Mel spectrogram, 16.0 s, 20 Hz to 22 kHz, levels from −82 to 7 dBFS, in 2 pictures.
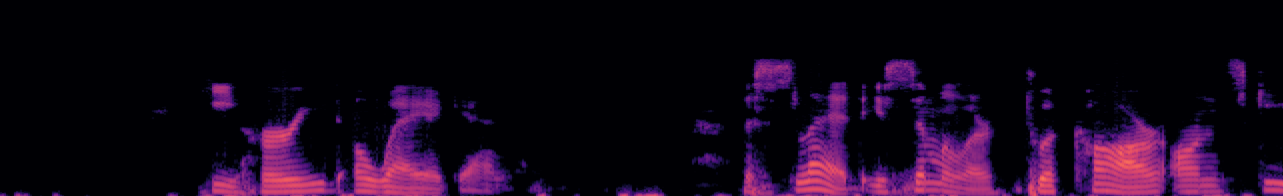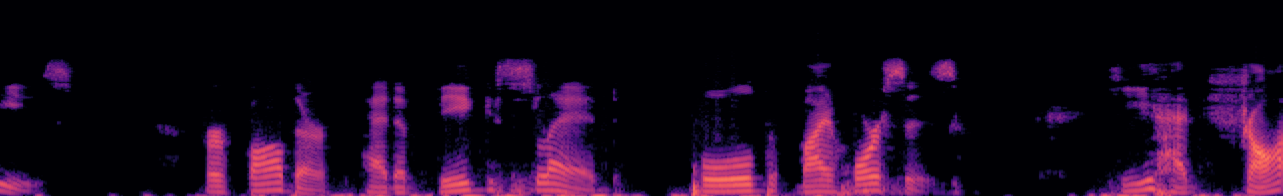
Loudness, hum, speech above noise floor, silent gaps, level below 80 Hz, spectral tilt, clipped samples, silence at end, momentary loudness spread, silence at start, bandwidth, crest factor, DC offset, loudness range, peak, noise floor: -28 LUFS; none; 60 dB; none; -46 dBFS; -6.5 dB/octave; under 0.1%; 0 s; 13 LU; 0.1 s; 6.6 kHz; 24 dB; under 0.1%; 7 LU; -6 dBFS; -87 dBFS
